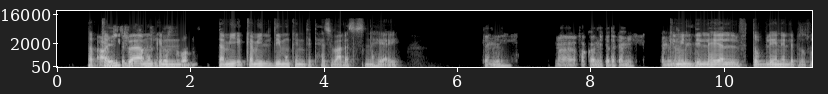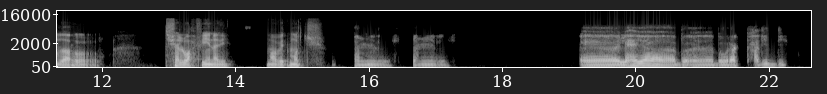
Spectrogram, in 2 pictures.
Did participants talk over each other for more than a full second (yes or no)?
yes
